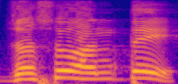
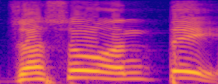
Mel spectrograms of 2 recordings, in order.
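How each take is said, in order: The two takes are said the same way.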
